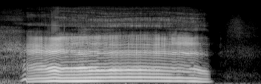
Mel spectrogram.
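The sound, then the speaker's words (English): A person imitates a sheep's bleat with one loud, sustained, slightly wavering 'baa' lasting about two seconds, then cutting off abruptly into near silence. “Sheep noises.”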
